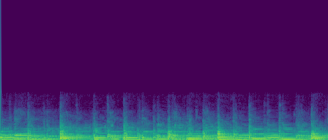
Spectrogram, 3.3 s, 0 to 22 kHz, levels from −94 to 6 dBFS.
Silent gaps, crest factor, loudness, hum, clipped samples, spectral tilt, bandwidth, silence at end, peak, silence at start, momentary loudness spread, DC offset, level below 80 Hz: none; 14 dB; -19 LUFS; none; under 0.1%; -11.5 dB/octave; 4.8 kHz; 0 s; -4 dBFS; 0 s; 3 LU; under 0.1%; -28 dBFS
